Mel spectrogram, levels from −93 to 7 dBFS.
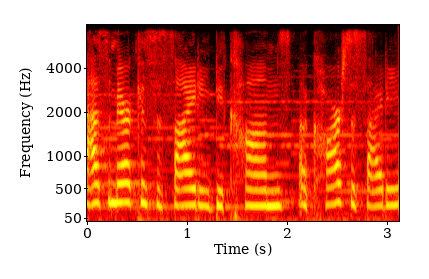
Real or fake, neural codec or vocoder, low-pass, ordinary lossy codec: real; none; 7.2 kHz; Opus, 64 kbps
